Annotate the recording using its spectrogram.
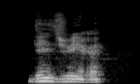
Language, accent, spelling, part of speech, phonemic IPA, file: French, Canada, déduirait, verb, /de.dɥi.ʁɛ/, LL-Q150 (fra)-déduirait.wav
- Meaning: third-person singular conditional of déduire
